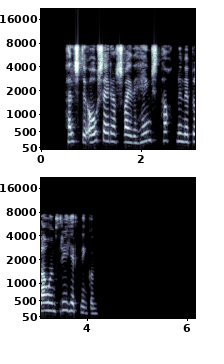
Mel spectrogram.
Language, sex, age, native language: Icelandic, female, 50-59, Icelandic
